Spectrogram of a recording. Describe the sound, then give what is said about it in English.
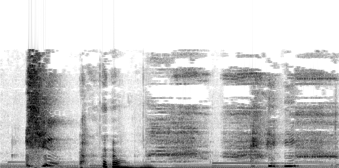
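Harsh, raspy parrot squawks come in a few quick bursts, two close together early on and another pair later, fairly loud, over a steady low background tone. “Parrots loves to make lots of noise. Squawk, squawk.”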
